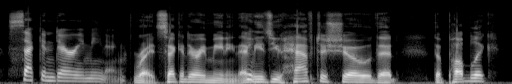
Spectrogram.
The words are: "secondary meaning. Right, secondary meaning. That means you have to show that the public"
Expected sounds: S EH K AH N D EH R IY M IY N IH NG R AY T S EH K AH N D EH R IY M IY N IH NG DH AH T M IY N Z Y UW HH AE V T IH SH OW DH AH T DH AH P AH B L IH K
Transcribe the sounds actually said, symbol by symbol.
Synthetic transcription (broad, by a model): S EH K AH N D EH R IY M IY N IH NG R AY T S EH K AH N D EH R IY M IY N IH NG DH AH T M IY N Z Y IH HH AE F T IH SH OW DH AH T DH AH P AH B L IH K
